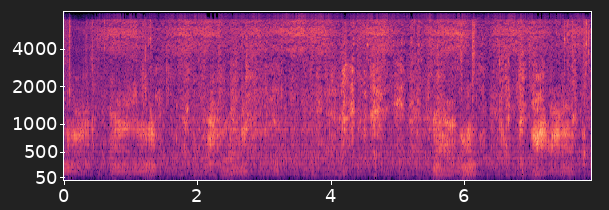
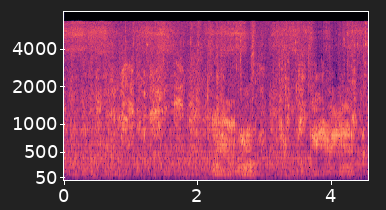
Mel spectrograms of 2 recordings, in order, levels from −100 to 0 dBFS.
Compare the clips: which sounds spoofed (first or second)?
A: second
